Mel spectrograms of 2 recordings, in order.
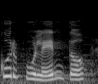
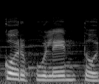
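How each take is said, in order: First: The first vowel is pronounced as 'u'. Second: The first vowel is pronounced as 'o'. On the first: The speaker calls it wrong. "no curpulento. Se trata de un error fonético de alteración de vocales" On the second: The speaker calls it right. "El término correcto es corpulento"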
